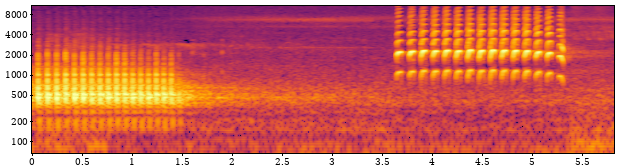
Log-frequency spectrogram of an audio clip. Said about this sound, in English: Other sounds included call and the drum of a pileated woodpecker. Pileated woodpeckers really love southern swamps where they nest in hollows or dig out their nest in rotting tree trunks.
